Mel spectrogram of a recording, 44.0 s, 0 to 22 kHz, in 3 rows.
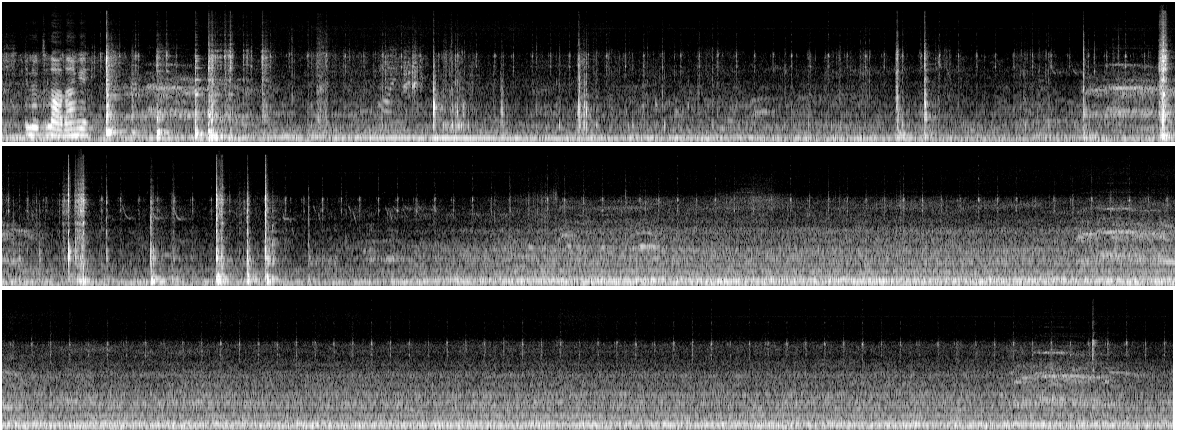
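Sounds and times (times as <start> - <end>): oven fan humming: 0.0 - 43.9
timer ticking: 0.0 - 43.9
oven clicks and knocks: 1.2 - 3.5, 16.5 - 18.2
rooster crowing: 1.3 - 3.6, 13.5 - 15.2, 28.0 - 30.0, 41.9 - 43.8.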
